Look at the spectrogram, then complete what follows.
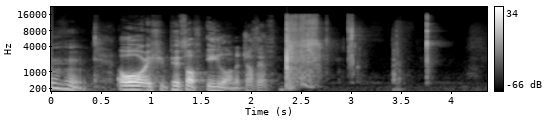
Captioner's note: squelches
